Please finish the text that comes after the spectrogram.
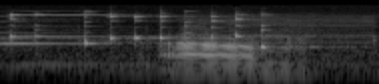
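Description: A phone ringtone plays as a quick run of bright, chiming beeps followed by a short melodic phrase, close and moderately loud, with no talking over it.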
